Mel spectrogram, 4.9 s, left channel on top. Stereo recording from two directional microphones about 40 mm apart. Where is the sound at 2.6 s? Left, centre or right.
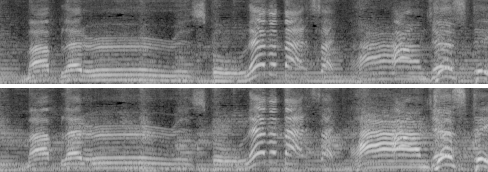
Left.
